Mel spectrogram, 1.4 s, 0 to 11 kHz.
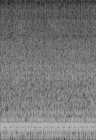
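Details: Honda with 70 psi high and low side but compressor clutch not engaging, fixed by reseating a tight-fitting relay: steady engine idle with a constant low hum on top as the compressor engages and runs smoothly; AC compressor running normally, lines turning cold.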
